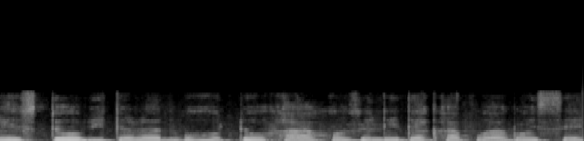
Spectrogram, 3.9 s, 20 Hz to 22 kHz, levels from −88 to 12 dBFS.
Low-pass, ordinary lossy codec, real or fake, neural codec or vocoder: none; none; fake; codec, 16 kHz, 8 kbps, FreqCodec, smaller model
